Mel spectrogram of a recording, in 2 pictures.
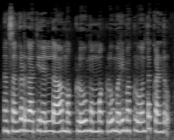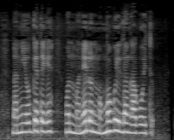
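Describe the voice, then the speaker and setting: Woman playing a cranky old mother-in-law in a cartoon, high voice, talks super fast, always griping. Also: level tone, natural voice. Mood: self-pitying. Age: older. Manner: scolding, complaining, dramatic sighs. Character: nagging old mother-in-law, self-pitying, quarrelsome. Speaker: cartoon voice actor. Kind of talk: cartoon serial acting.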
